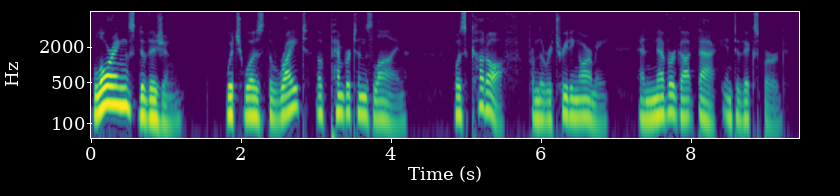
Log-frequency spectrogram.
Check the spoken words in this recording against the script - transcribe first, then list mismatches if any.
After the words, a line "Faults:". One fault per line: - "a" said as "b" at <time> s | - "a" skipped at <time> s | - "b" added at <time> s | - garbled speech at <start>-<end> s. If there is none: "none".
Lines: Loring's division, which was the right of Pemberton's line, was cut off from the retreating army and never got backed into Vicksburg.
Loring's division, which was the right of Pemberton's line, was cut off from the retreating army and never got back into Vicksburg.
Faults:
- "backed" said as "back" at 8.1 s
